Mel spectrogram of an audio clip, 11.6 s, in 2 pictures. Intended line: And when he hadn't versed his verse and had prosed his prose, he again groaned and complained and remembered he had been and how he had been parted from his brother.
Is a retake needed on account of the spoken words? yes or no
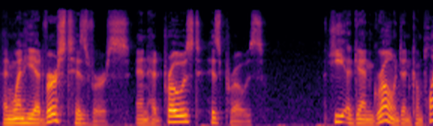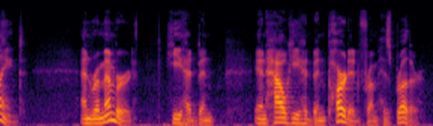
yes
